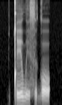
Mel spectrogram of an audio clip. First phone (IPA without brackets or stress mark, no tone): ǃ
